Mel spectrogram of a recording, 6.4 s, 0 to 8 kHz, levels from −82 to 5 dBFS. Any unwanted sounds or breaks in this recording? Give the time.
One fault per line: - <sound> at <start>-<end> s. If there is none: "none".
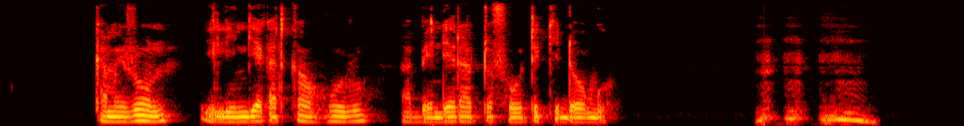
- throat clearing at 5.0-5.9 s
